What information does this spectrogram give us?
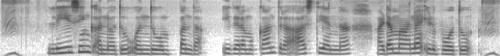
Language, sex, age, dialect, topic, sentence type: Kannada, female, 18-24, Mysore Kannada, banking, statement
